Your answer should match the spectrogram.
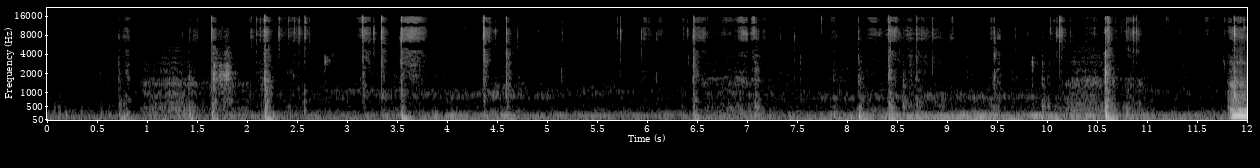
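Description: Double-sided tape being drawn off its roll and pressed along the back of a strip of paper: faint, scattered clicks and crackles of tape and paper.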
